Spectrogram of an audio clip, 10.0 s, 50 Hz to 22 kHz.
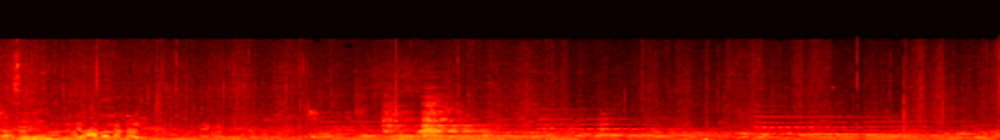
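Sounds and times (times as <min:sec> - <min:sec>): bells ringing: 0:02.8 - 0:10.0.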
